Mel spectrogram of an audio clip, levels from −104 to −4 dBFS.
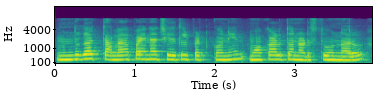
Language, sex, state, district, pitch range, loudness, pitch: Telugu, female, Telangana, Hyderabad, 220-240 Hz, -14 LUFS, 230 Hz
